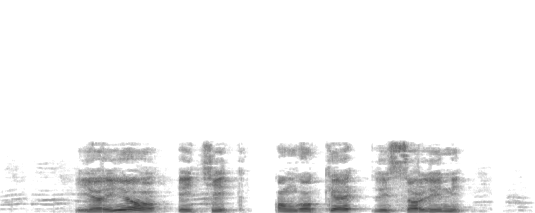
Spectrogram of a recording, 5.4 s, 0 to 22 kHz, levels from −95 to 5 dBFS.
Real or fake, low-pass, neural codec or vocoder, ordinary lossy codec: fake; 7.2 kHz; codec, 16 kHz, 8 kbps, FreqCodec, larger model; MP3, 64 kbps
